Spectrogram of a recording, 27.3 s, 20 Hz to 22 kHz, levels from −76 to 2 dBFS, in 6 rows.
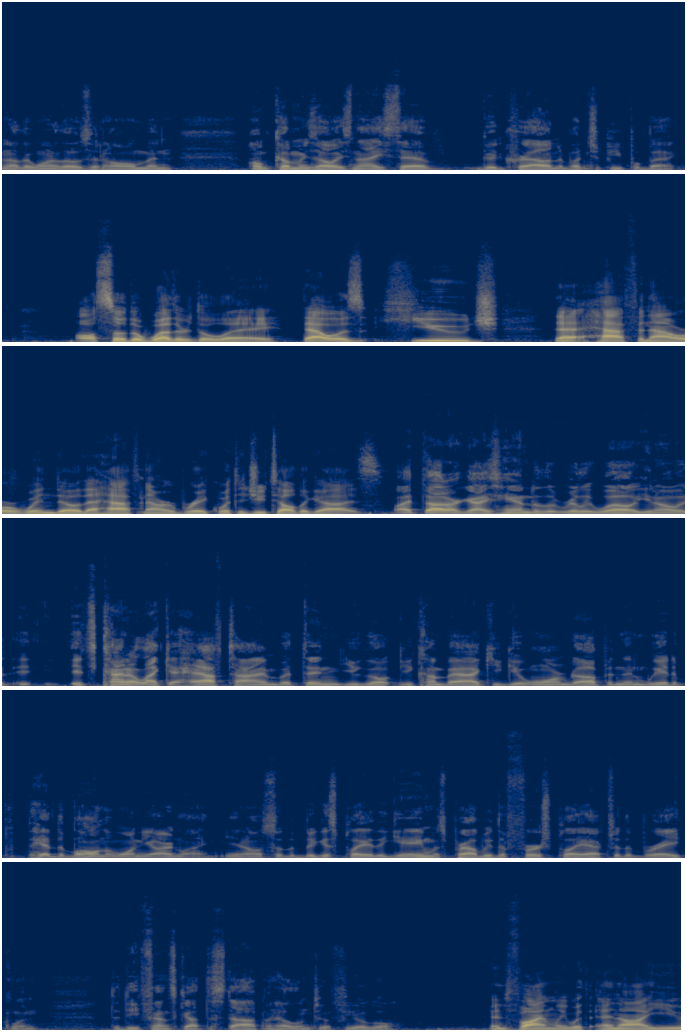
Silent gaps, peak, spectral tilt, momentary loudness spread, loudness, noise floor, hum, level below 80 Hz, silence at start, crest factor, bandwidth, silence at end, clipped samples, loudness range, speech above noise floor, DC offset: none; -4 dBFS; -5 dB/octave; 16 LU; -29 LUFS; -51 dBFS; none; -56 dBFS; 0 s; 24 dB; 17 kHz; 0 s; under 0.1%; 11 LU; 22 dB; under 0.1%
